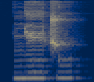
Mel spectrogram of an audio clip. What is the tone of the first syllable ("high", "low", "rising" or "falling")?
high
